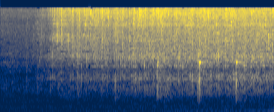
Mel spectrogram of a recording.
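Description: Fried mustard seed tempering is tipped into a raw plantain curry with the stove off, bursting into a loud sizzle that stays steady with a few crackling pops.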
